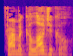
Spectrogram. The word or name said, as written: pharmacological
